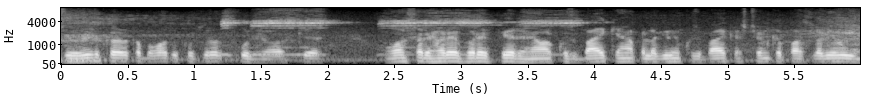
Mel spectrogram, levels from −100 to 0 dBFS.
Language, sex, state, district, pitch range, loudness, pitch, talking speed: Hindi, male, Bihar, Samastipur, 120-130 Hz, -18 LUFS, 125 Hz, 250 wpm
